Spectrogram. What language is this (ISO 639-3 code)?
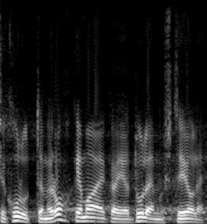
est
